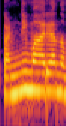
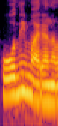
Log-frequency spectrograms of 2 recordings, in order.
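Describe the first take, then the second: First: The first syllable has an 'a' vowel. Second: The first syllable has an 'o' vowel. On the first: This is how others read the name. "എന്നെ കൺ കണ്ണിമാരാന്ന് പറയും കേട്ടോ, അങ്ങനെയും വായിക്കാം" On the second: This is how people from the speaker's home town say it. "ഞാൻ കോന്നിക്കാരി ആയതുകൊണ്ട് ഞാൻ കോന്നിമാരാന്ന് പറയുന്നത്"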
